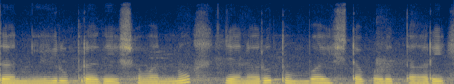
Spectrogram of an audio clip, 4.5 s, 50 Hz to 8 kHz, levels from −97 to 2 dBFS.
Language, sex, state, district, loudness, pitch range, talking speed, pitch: Kannada, female, Karnataka, Raichur, -19 LUFS, 180-190 Hz, 80 wpm, 185 Hz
